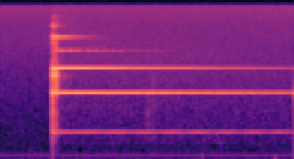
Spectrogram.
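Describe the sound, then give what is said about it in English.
A single chime is struck once by a facilitator between readers in a writing circle, ringing out bright and clear with several pure tones that sustain and slowly fade across the quiet that follows. No voices are present. “One of our practices at Women Writing is the facilitator chimes between each person who reads in the circle.”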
